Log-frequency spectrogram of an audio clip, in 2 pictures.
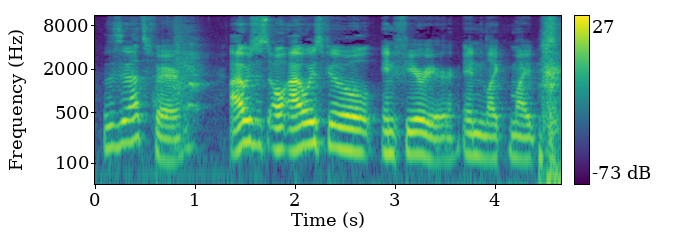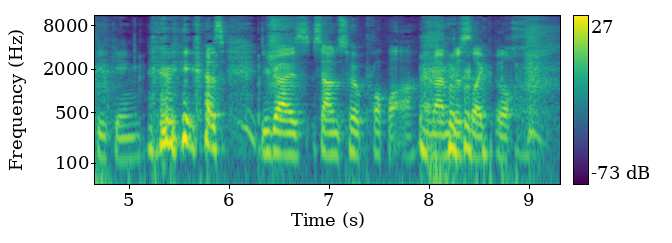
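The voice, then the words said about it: American accent. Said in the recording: “my accent because I think the American accent sucks”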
